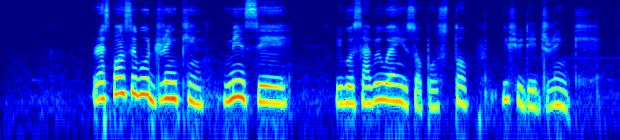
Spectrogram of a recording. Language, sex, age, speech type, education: Nigerian Pidgin, female, 15-29, spontaneous, tertiary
